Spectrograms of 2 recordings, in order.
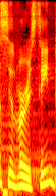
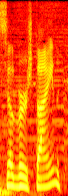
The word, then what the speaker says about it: Silverstein: Puis que moi, je leur disais ben on appelle on prononce ça Stein parce qu'en allemand S-T-E-I-N c'est Stein. Tu, sais, tu dis-tu Ramstein, tu dis-tu Frankenstein Non, c'est Frankenstein et Ramstein. C'est la même chose, c'est Silverstein.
